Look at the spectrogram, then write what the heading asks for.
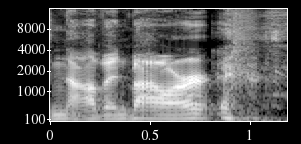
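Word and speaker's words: Knabenbauer: He's going to be like, it's Nabenbauer. The K is silent.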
